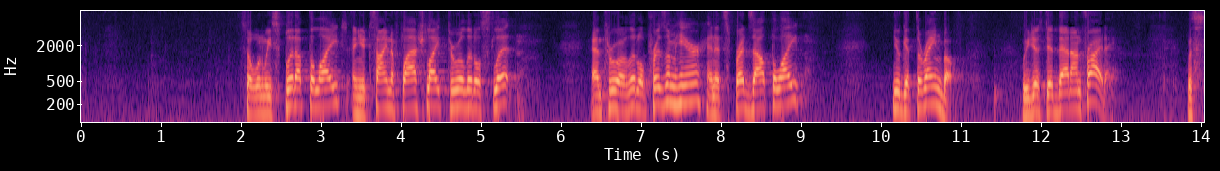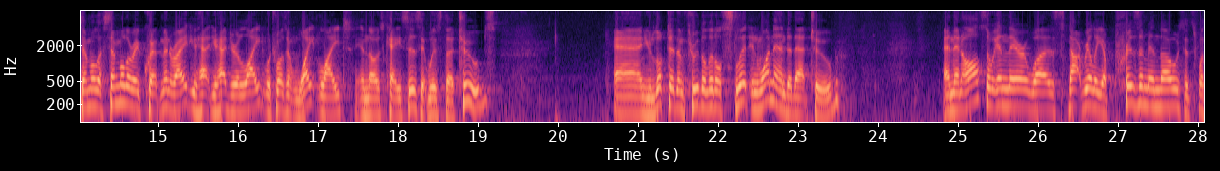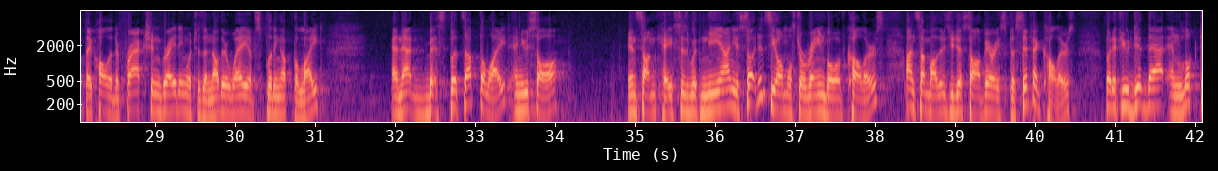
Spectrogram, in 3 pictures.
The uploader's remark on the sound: Live Class Lecture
